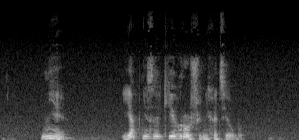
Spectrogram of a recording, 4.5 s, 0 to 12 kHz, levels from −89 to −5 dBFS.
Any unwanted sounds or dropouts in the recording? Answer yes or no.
no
